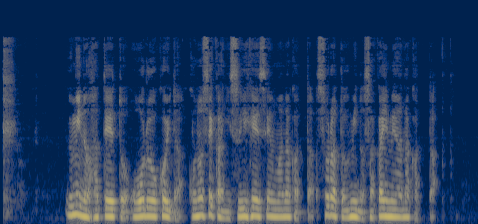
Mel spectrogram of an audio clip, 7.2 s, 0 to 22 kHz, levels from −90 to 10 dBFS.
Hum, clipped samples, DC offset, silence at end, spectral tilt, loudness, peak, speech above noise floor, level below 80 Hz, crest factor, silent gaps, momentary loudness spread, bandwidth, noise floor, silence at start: none; under 0.1%; under 0.1%; 0.65 s; -7.5 dB/octave; -21 LUFS; -6 dBFS; 49 dB; -58 dBFS; 16 dB; none; 14 LU; 11.5 kHz; -70 dBFS; 0.05 s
